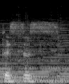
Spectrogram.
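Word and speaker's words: πίστις: Faith is in the Greek is pronounced pistis.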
